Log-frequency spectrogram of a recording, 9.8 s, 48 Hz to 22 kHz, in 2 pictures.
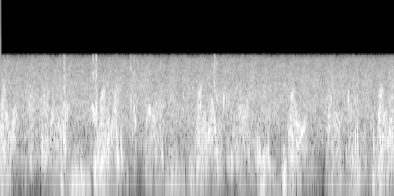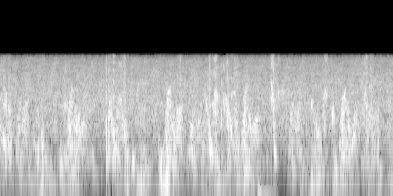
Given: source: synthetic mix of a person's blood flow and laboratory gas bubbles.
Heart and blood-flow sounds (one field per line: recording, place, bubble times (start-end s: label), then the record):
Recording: Doppler ultrasound of blood flow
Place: precordium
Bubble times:
0.00-0.03 s: bubbles
0.32-0.63 s: bubbles
0.71-0.90 s: bubbles
1.11-1.26 s: bubbles
1.30-1.56 s: bubbles
1.61-1.72 s: bubbles
1.82-1.91 s: bubbles
1.97-2.07 s: bubbles
2.49-2.53 s: bubbles
2.60-3.07 s: bubbles
3.10-3.40 s: bubbles
3.62-3.70 s: bubbles
4.08-4.51 s: bubbles
4.62-5.08 s: bubbles
5.32-5.48 s: bubbles
5.64-5.79 s: bubbles
6.22-6.62 s: bubbles
7.10-7.24 s: bubbles
7.29-8.03 s: bubbles
8.28-8.49 s: bubbles
8.79-9.13 s: bubbles
9.44-9.66 s: bubbles
9.80-9.85 s: bubbles
From the record:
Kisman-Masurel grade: 242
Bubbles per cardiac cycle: several, 3 to 8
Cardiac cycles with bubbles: 100%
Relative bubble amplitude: moderate (0.250 to 0.450)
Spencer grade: 3 (all of the cardiac periods contain showers or single bubble signals, but not dominating or overriding the cardiac motion signals)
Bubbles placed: anywhere in the cardiac cycle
